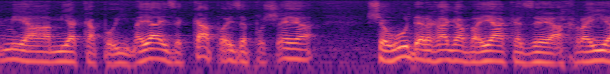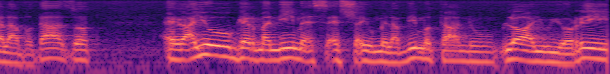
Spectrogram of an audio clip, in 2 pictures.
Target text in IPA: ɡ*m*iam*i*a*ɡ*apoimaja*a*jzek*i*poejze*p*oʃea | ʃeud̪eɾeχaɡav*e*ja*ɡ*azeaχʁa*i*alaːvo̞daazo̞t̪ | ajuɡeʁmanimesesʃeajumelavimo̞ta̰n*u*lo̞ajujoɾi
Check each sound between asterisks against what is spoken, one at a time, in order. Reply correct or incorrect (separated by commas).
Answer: correct, correct, incorrect, incorrect, incorrect, correct, incorrect, incorrect, correct, correct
